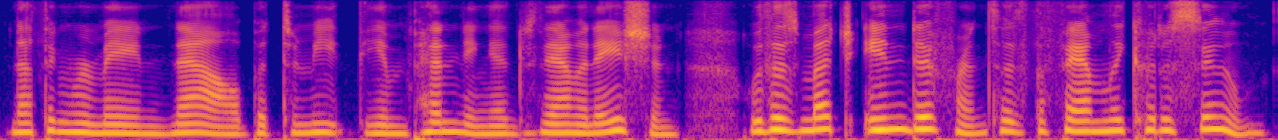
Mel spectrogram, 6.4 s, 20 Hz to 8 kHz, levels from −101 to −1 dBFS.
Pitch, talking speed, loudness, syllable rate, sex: 195 Hz, 170 wpm, -20 LUFS, 6.0 syllables/s, female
